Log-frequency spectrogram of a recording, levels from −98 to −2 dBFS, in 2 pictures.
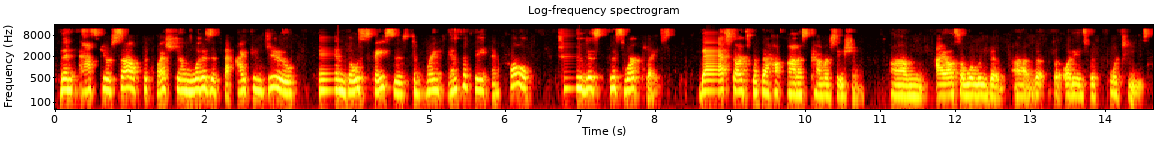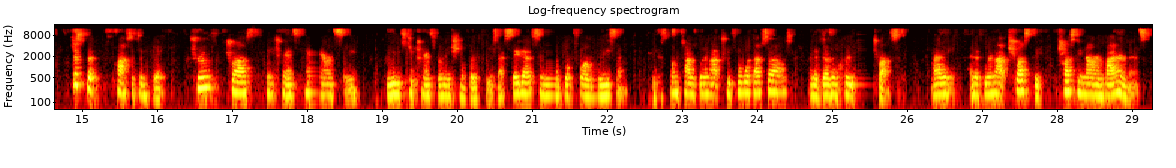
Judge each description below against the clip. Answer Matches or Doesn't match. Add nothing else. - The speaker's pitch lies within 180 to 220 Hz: Matches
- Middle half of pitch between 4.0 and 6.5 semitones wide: Matches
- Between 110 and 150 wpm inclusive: Doesn't match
